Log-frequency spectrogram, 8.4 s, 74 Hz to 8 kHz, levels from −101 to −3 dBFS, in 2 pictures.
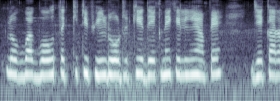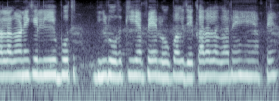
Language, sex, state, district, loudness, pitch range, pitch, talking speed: Hindi, female, Rajasthan, Jaipur, -15 LUFS, 240-255 Hz, 245 Hz, 205 wpm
